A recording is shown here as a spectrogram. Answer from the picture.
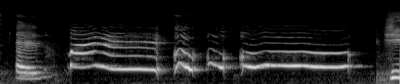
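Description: A high-pitched voice gives a short falling cry, then holds two long, high, steady notes of about a second each, with brief swoops between them.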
